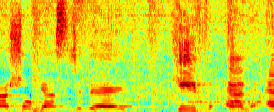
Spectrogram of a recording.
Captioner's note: audience applauding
